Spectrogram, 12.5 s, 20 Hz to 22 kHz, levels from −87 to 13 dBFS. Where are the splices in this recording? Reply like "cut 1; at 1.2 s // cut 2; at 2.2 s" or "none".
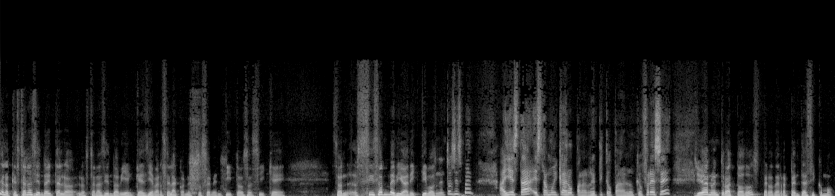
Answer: cut 1; at 6.5 s // cut 2; at 10.4 s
